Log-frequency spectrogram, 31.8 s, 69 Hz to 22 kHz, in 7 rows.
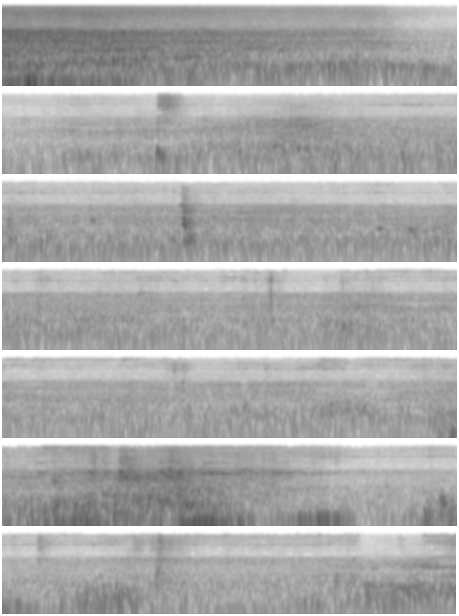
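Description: Street ambience with a steady background traffic hum. Louder passing-vehicle noise fades over the first few seconds, and a vehicle passes again from about 23 to 26 seconds in.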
